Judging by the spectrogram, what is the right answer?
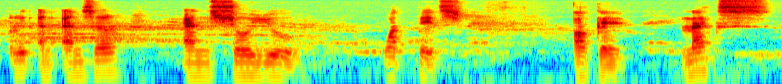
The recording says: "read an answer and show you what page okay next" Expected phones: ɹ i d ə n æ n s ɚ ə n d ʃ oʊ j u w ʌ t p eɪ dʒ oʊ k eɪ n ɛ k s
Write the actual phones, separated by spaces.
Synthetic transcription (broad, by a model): ɹ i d ə n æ n s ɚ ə n ʃ oʊ j u w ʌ t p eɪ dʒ oʊ k eɪ n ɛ k s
